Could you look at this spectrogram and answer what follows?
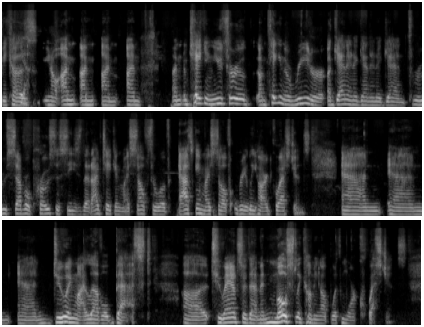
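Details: Adult woman who says she stutters and is a person with a disability, with repeated words; stuttering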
